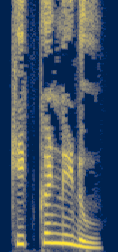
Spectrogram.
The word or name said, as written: ಕಾಕನಾಡು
